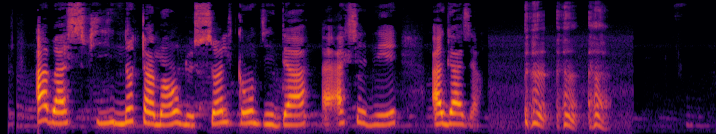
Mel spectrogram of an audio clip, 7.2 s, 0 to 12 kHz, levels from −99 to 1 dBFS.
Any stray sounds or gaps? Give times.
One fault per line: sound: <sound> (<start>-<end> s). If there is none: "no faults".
sound: cough (5.2-6.1 s)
